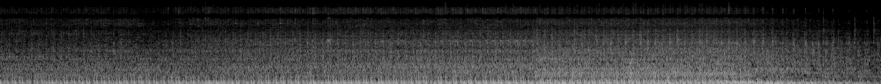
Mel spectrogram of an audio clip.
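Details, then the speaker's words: Briggs & Stratton Vanguard V-twin on a Vermeer SC362 stump cutter, warm after push rod replacement and valve lash adjustment, restarting without issue; smooth even idle with steady beat, no knocks or missed beats, running healthy. "It's warmed up, ready to go, and starts right back up. No problem, no issues. Engine sounds very, very smooth all across."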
